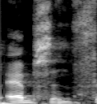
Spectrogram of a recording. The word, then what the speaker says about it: absinthe: is called wormwood and in the greek by the way that is absinte which we pronounce is absinthe in english absinthe is a poisonous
